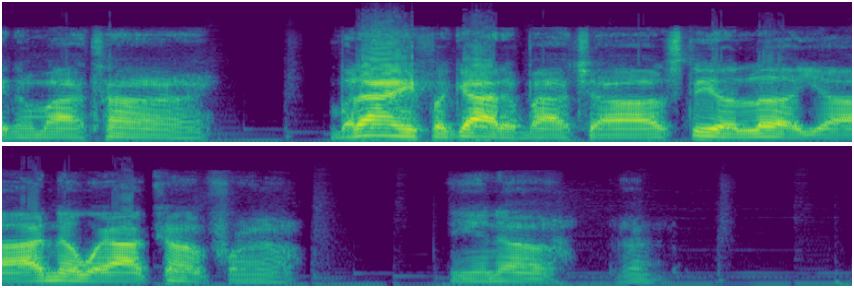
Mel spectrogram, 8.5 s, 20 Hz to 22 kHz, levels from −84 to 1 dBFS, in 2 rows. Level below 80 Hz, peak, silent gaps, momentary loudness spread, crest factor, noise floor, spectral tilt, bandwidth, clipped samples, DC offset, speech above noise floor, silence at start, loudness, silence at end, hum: -48 dBFS; 0 dBFS; none; 19 LU; 14 dB; -51 dBFS; -4 dB/octave; 17 kHz; 0.3%; under 0.1%; 38 dB; 0 s; -13 LUFS; 1 s; none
